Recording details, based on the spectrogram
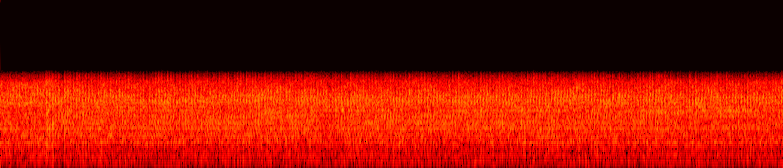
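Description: Hard, metallic rattle chatters steadily over the idle at a loose rhythm; a loud front-of-engine racket, source not confirmed.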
